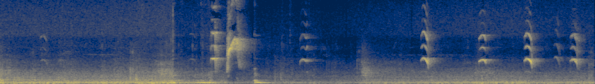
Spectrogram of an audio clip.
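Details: Several brown-eared bulbuls squabbling at a feeder over food: high sharp chips repeated in quick bursts, loud harsh note mid-way, over heavy steady background noise.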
